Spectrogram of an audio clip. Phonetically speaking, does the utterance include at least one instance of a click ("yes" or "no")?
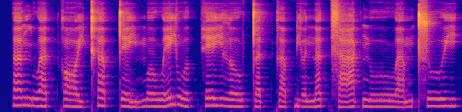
no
